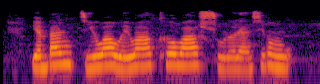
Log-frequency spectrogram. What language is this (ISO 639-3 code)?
zho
